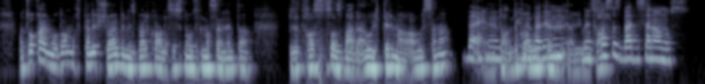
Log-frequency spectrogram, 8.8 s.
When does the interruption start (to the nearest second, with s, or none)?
6 s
